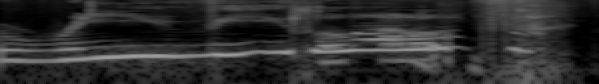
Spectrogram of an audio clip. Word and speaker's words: ReVeluv: Their fan group is called This is very confusing because it's spelled R-E-V-E-L-U-V, so Reveelove. – Say that again. R-E-V-E-L-U-V. L-U-V.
